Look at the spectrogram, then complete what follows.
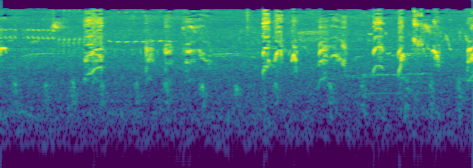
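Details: Decoy song of a long-tailed shrike in forest: a busy run of quick chirps, short whistled slurs and clicky high notes, delivered in rapid irregular bursts, with soft background hiss throughout.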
